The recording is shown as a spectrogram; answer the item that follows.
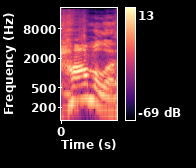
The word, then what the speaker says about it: Kamala: So it's Kamala.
